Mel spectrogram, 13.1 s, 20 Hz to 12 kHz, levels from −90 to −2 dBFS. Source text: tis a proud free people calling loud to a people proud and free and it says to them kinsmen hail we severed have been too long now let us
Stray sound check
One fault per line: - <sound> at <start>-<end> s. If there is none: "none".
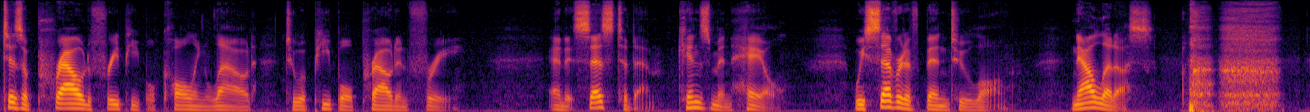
- breath at 11.8-12.8 s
